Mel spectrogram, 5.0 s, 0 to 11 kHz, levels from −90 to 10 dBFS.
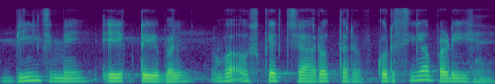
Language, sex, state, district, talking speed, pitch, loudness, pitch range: Hindi, male, Uttar Pradesh, Lucknow, 135 wpm, 125 Hz, -20 LUFS, 115-135 Hz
